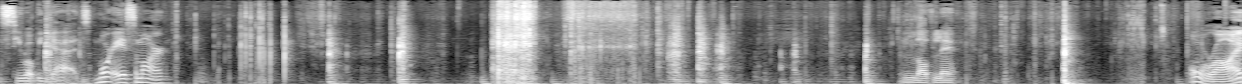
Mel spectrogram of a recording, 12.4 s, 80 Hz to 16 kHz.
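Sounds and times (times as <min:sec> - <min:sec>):
speech: 0:00.0 - 0:01.8, 0:09.1 - 0:09.8, 0:11.9 - 0:12.4
oracle cards being shuffled and handled: 0:01.7 - 0:04.1, 0:04.9 - 0:07.0, 0:07.6 - 0:12.1.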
